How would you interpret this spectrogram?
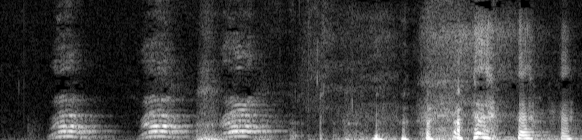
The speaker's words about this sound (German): In der Ferne bellt ein Hund.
